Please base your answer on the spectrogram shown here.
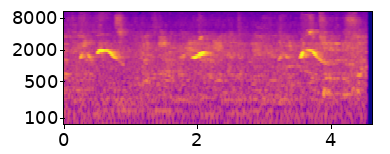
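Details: Cockatoo singing: three whistled phrases, each rising then sliding down, about a second and a half apart, over a faint steady background hum.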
